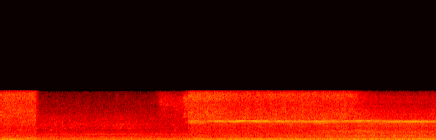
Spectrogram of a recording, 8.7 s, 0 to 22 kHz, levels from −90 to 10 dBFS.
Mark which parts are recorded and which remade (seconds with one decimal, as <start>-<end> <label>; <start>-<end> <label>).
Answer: 0.0-1.3 remade; 1.3-2.4 recorded; 2.4-3.4 remade; 3.4-5.6 recorded; 5.6-6.1 remade; 6.1-6.7 recorded; 6.7-8.7 remade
